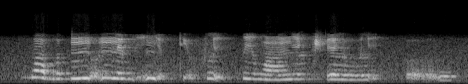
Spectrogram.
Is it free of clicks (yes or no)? yes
